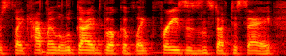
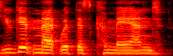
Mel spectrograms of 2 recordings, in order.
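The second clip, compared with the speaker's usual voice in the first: usual speaking voice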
